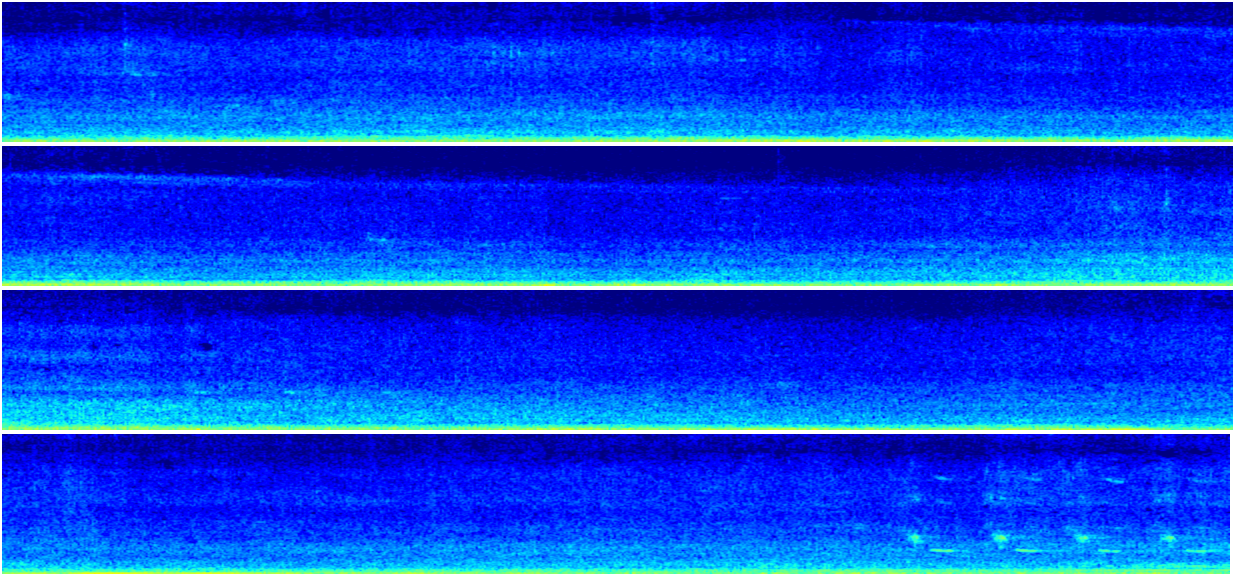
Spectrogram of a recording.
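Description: Steady rumble of distant engines and traffic, with a deeper engine drone that swells about three quarters of the way through.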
